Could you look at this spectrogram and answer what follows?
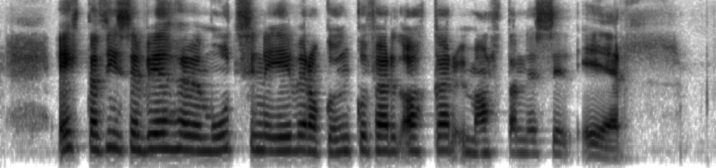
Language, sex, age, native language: Icelandic, female, 60-69, Icelandic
